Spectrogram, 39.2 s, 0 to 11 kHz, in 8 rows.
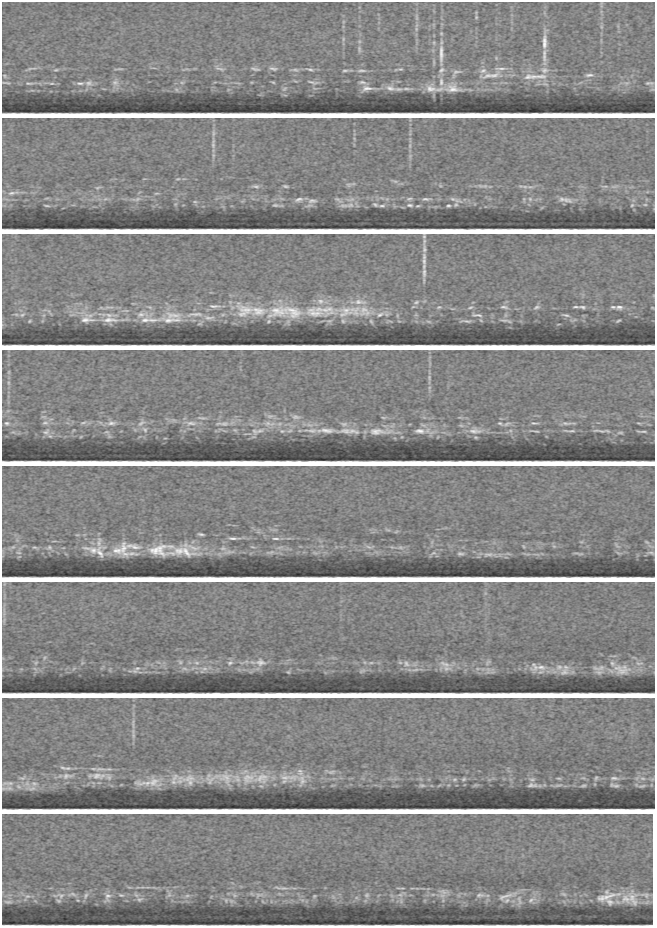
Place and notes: Berlin, Buch, Mittelbruch / Torfstich - wetland, nature reserve
03:00 Berlin, Buch, Mittelbruch / Torfstich 1
Deutschland, 19 June 2020, 03:00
